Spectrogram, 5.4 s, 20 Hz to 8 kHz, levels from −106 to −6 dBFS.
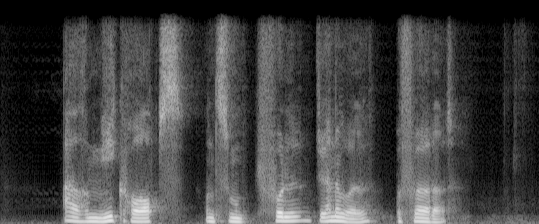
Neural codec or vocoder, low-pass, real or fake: codec, 16 kHz in and 24 kHz out, 0.6 kbps, FocalCodec, streaming, 4096 codes; 7.2 kHz; fake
